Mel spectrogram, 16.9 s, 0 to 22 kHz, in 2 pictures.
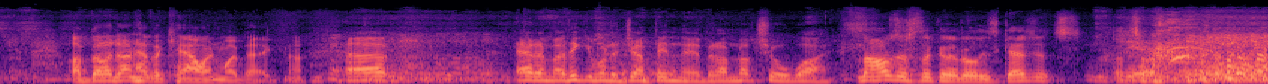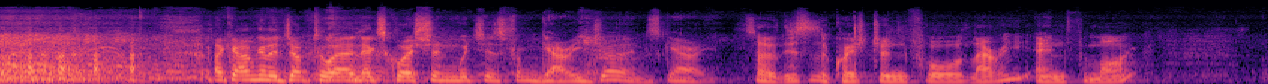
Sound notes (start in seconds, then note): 7.5 laughter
